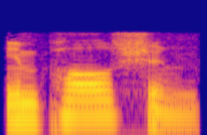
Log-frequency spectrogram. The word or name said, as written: impulsion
